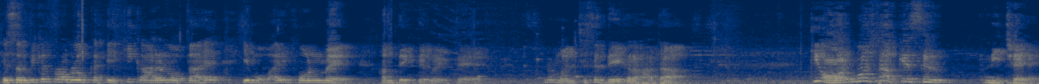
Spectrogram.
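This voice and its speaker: A man with a Malayali accent, high in pitch, with very wide pitch swings, noticeable background noise and audible room echo. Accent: Malayali-accented Hindi. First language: Malayalam (speaking Hindi). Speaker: professor. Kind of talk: lecture. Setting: stage with student audience.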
